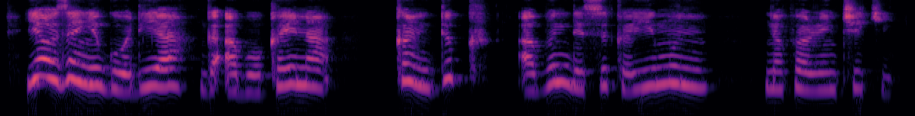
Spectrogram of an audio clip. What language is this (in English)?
Hausa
